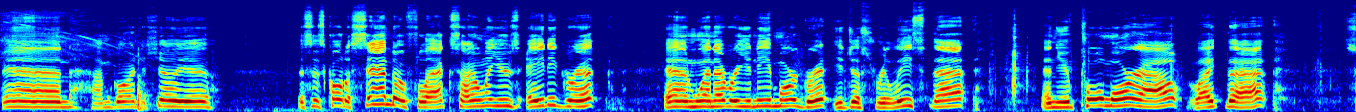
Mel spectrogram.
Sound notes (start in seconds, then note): none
